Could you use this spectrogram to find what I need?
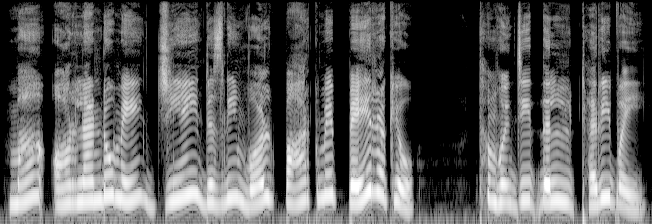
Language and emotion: Sindhi, happy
